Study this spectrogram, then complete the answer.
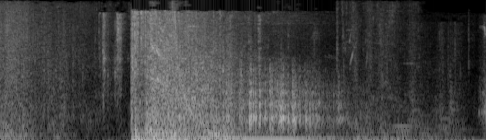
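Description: A loud gunshot bangs and echoes away.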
